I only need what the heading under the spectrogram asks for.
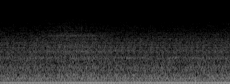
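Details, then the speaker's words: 2001 Mitsubishi Galant held above 1500 rpm (2500–3000): steady, even drone with no stumble. Its misfire, traced to a counterfeit camshaft position sensor, shows only as a stumble on initial throttle tip-in. "If we go up to 3,000 RPM, 2500 RPM, two, anywhere from, you know, anywhere above 1500, thing runs great. Look how smooth it is. Right where it should be."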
